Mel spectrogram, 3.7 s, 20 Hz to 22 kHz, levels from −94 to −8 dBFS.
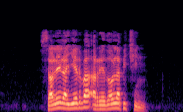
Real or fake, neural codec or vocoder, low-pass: real; none; 7.2 kHz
